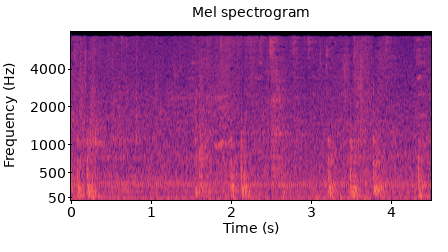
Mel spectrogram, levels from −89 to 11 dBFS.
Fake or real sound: real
